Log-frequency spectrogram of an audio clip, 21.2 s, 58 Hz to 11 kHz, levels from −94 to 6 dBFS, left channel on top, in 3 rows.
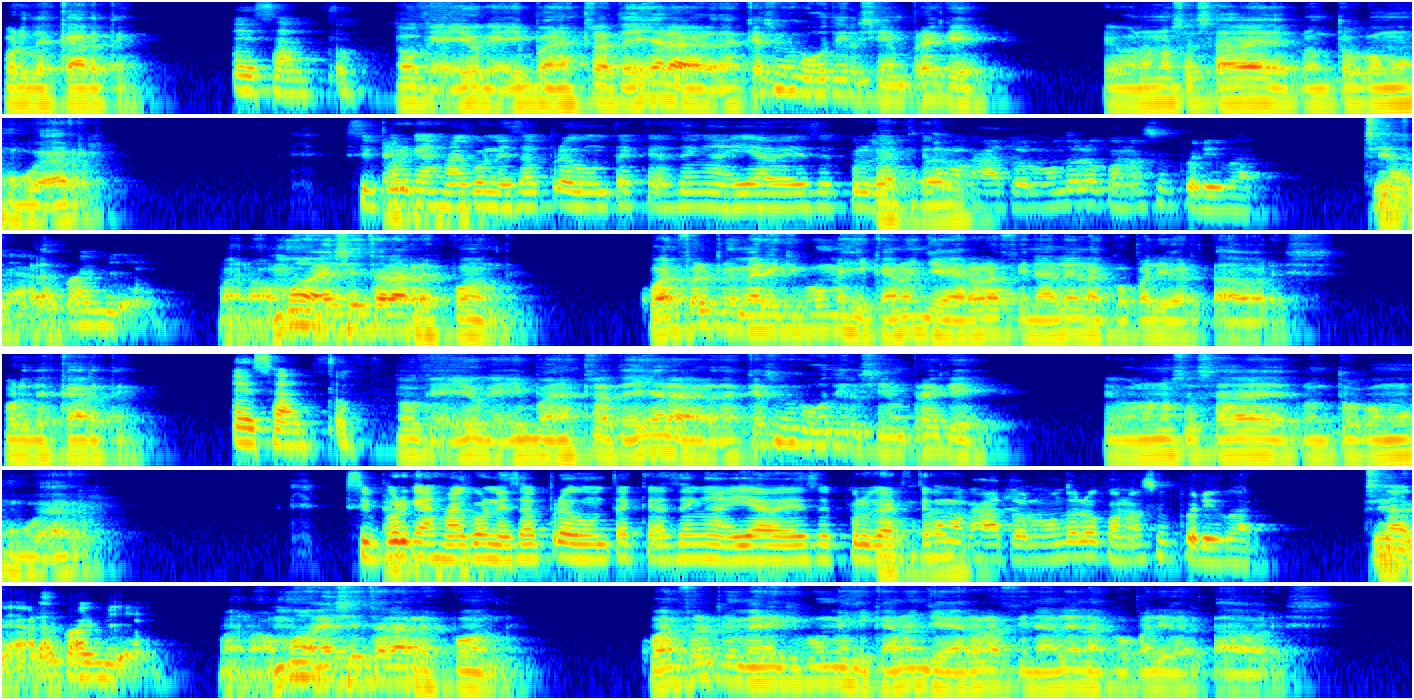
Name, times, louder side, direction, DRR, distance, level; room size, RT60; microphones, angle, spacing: voice 1, 0.0-0.7 2.0-4.9 5.5-7.5 8.9-9.0 11.4-11.8 13.9-14.4 15.2-16.7 17.3-20.6, left 3 dB, 35° left, 1.1 m, -25 dB
voice 2, 1.1-1.8 8.8-13.3 13.9-14.9, right 6 dB, 70° right, 0.4 m, -25 dB
7.0 x 2.9 x 5.6 m
head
